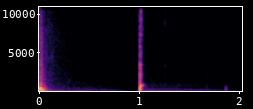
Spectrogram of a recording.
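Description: Two sharp hit sound effects from an animated logo outro, about a second apart, each fading quickly, with a faint tick near the end.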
